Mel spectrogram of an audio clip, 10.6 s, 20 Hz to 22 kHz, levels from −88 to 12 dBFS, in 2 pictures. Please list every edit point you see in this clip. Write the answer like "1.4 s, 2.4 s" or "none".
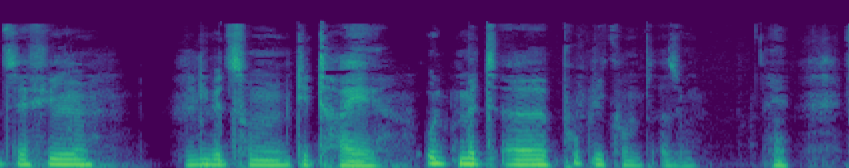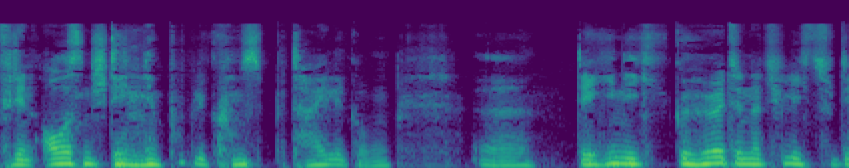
1.2 s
